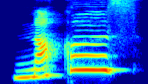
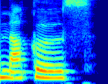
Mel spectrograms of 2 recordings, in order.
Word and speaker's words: Knuckles: Pota right famous mountain in Sri Lanka then Knuckles mountain range Knuckles mountain range right now what is special about this mountain what do you call the knuckles right now right when we hold our fist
